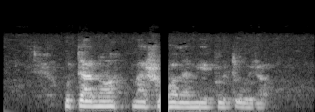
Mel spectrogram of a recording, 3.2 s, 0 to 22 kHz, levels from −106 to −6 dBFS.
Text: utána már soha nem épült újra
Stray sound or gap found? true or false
true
